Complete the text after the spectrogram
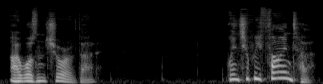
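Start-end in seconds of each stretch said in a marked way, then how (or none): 2.3-3.2 put-on high child voice, curious; a child asking on the road; curious little girl. Child Susan voiced in story.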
